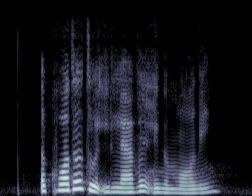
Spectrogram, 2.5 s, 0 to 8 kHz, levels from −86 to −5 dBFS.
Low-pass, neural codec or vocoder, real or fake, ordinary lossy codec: 7.2 kHz; codec, 44.1 kHz, 2.6 kbps, SNAC; fake; none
